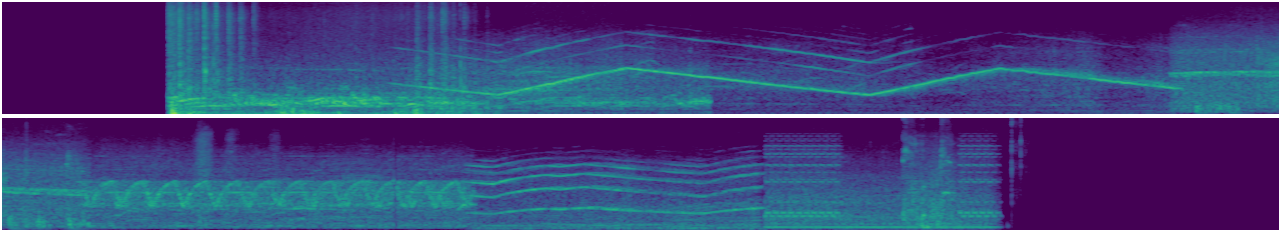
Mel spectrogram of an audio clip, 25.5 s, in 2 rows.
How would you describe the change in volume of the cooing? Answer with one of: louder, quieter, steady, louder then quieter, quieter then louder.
quieter.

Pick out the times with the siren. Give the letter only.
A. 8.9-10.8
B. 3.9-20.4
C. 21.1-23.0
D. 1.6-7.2
B.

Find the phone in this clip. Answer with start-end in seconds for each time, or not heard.
20.4-22.8.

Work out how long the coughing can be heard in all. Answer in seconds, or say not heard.
2 s.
